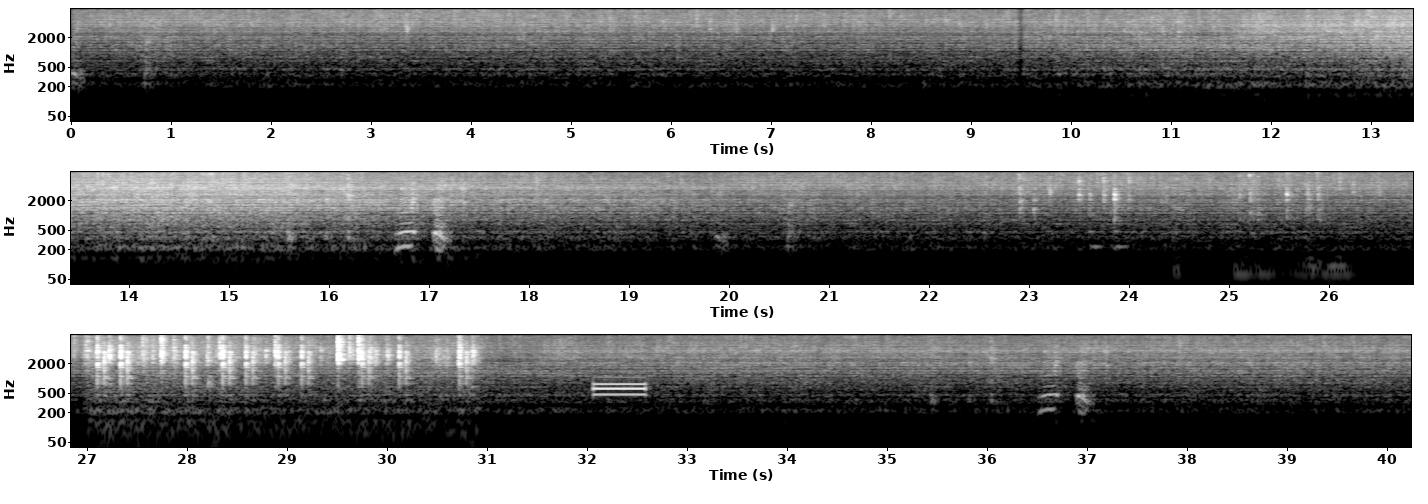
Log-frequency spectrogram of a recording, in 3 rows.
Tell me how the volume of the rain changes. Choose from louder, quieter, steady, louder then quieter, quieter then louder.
louder then quieter.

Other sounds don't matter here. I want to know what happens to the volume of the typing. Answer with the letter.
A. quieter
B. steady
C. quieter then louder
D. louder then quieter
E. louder
E.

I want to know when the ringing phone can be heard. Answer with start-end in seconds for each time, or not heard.
32.0-32.6.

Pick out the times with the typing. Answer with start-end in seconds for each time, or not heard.
22.8-30.9.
